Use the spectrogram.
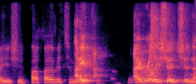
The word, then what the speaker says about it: Mauritius: Therefore, he went to Mauritius. Is that how I'm pronouncing that correctly? Mauritius?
